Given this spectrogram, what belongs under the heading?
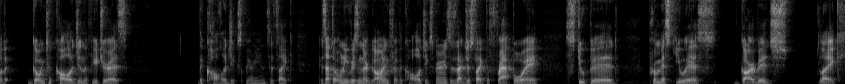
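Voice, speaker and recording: A man, hosting a reaction video in a loose, rambling way with shrugging asides. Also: mid-range voice. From Canada. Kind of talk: casual reaction commentary.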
